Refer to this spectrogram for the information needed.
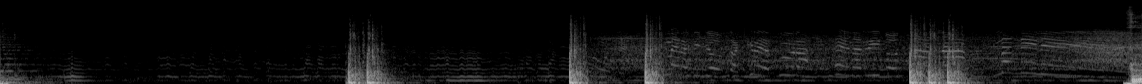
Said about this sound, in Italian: pomeriggio assolato, di quelli che anche il ronzio di una mosca può risultare fastidioso.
